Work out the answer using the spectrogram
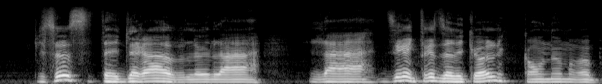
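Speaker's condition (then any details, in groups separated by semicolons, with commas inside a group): Cerebral palsy; acquired, wheelchair user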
